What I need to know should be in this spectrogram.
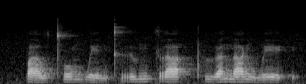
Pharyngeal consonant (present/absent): absent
